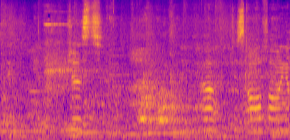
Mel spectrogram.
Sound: dog barks

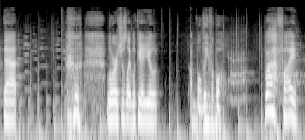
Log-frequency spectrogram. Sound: chuckles

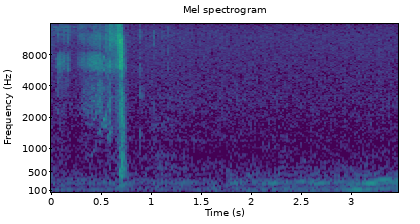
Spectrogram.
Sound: sucks loudly

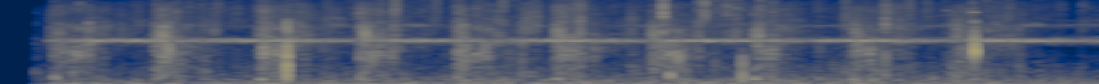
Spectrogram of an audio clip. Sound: step sounds

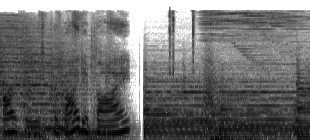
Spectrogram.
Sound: mouse clicks

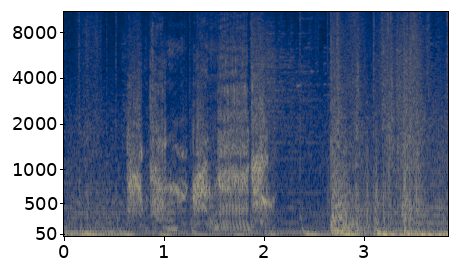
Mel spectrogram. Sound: dog snarling

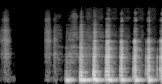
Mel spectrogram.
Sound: chuckles

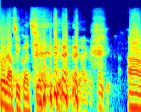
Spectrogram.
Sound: both laughing

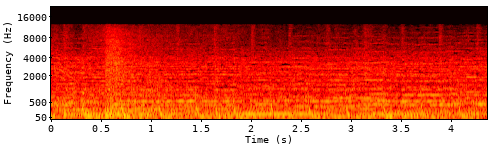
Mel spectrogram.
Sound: smack!

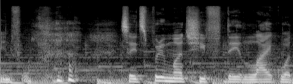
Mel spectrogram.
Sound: chuckles

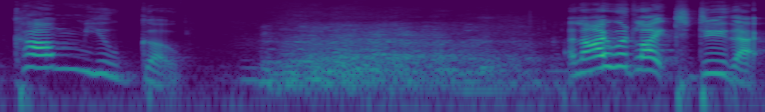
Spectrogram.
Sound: laughter

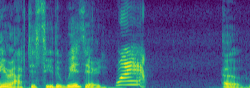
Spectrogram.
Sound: squawk

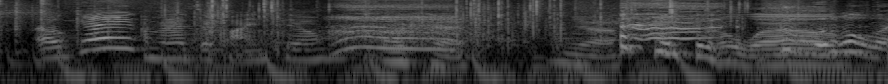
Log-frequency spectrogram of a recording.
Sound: React gasps

